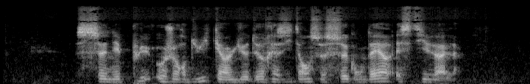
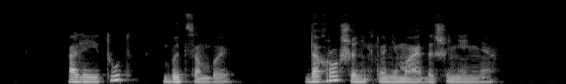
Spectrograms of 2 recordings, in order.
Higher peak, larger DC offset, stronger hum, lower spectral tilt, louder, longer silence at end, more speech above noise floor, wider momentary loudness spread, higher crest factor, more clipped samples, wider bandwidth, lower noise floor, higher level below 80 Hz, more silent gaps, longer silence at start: first, -2 dBFS vs -8 dBFS; neither; neither; second, -1 dB/octave vs -6.5 dB/octave; first, -19 LUFS vs -26 LUFS; about the same, 0.7 s vs 0.7 s; second, 35 dB vs 49 dB; second, 10 LU vs 14 LU; about the same, 20 dB vs 20 dB; neither; first, 16.5 kHz vs 11.5 kHz; second, -55 dBFS vs -73 dBFS; second, -62 dBFS vs -54 dBFS; neither; about the same, 0.75 s vs 0.7 s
